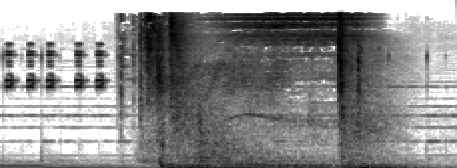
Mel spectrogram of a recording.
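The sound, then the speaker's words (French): A heavily guarded secured door opens and closes as a man in a dark suit passes through: a few quick electronic beeps, then a loud mechanical release and a rushing slide, ending in a heavy thud as it shuts. “Après avoir traversé un dédale de corridors, l'homme au complet sombre franchit enfin une dernière porte sécurisée, encore mieux gardée que les autres.”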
